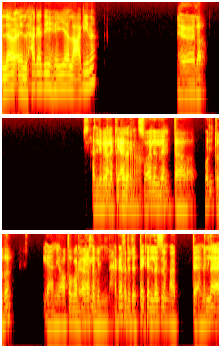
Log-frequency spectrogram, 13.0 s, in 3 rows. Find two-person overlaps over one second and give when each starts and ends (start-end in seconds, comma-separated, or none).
6.2-7.6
